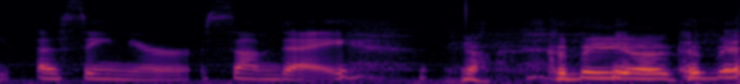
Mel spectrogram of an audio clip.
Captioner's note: chuckle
